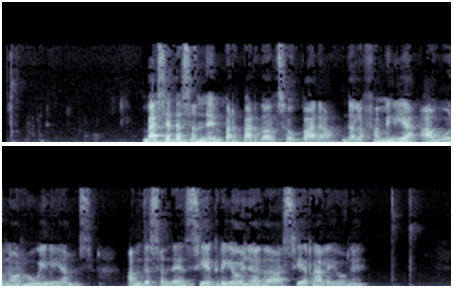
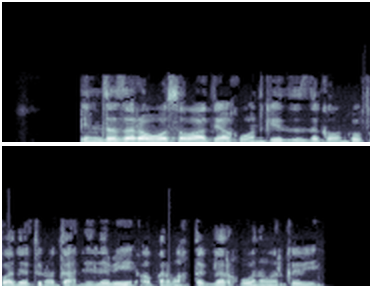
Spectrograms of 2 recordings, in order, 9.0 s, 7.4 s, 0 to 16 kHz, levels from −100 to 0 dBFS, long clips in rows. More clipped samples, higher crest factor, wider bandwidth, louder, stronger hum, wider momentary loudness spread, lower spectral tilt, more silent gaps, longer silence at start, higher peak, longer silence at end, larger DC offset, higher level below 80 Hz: neither; first, 24 dB vs 16 dB; first, 11.5 kHz vs 8 kHz; second, -23 LUFS vs -17 LUFS; neither; about the same, 14 LU vs 12 LU; about the same, -5 dB/octave vs -6 dB/octave; neither; second, 0.4 s vs 0.8 s; about the same, 0 dBFS vs 0 dBFS; first, 0.85 s vs 0.5 s; neither; second, -66 dBFS vs -58 dBFS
